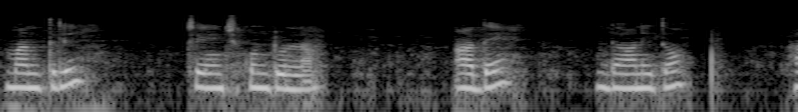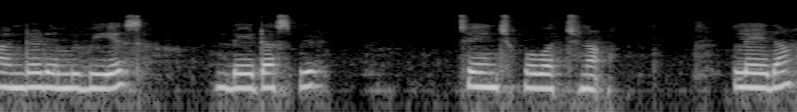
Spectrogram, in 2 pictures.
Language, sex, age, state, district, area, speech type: Telugu, female, 30-45, Telangana, Karimnagar, rural, spontaneous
